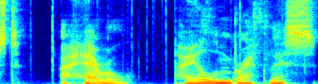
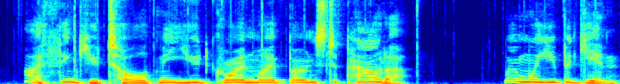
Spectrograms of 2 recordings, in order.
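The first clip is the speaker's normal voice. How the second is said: high, cheeky, confident, mocking jeer; 6 semitones higher than usual. Reading a story aloud, voicing a taunt at the giant stuck in the moat: jeering. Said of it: ""You must catch me first," / said [name]".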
